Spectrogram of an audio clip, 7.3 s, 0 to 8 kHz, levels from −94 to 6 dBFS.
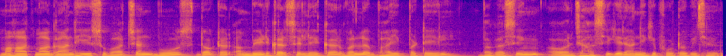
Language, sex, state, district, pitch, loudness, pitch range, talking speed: Garhwali, male, Uttarakhand, Tehri Garhwal, 120 Hz, -16 LUFS, 115-125 Hz, 180 wpm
